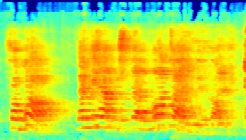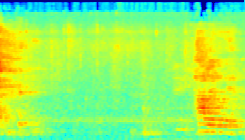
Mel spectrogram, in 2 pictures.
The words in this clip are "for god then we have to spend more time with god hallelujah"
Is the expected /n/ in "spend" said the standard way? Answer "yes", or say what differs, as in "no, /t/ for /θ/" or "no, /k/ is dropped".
no, /n/ is dropped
